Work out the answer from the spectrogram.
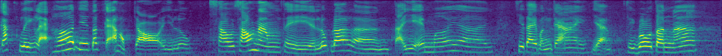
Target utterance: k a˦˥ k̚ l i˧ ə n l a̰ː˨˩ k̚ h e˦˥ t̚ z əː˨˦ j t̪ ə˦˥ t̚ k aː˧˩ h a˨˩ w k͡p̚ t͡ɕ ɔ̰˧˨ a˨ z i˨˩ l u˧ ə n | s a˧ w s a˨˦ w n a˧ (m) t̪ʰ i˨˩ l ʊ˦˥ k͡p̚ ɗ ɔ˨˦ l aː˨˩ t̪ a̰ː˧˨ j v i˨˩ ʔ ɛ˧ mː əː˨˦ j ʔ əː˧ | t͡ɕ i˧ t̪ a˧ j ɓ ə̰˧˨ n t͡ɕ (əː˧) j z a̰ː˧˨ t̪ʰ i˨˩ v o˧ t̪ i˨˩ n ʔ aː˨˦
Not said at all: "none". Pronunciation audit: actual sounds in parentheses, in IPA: m, aː˧

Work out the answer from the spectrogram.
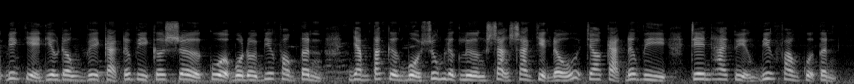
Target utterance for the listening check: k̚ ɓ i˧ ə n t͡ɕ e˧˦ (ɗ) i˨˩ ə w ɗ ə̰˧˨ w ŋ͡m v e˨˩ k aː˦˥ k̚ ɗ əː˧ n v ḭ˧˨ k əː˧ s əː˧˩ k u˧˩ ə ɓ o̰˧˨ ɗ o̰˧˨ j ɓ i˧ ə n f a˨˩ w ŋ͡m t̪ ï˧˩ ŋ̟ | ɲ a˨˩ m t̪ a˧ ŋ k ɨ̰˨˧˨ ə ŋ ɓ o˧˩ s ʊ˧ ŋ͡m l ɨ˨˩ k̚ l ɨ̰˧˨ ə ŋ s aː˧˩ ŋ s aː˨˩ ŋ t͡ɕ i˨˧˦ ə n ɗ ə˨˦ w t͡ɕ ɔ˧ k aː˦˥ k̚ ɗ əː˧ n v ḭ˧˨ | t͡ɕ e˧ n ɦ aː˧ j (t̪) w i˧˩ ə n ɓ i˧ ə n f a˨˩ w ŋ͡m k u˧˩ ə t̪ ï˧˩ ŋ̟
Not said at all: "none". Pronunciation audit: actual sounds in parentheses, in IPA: ɗ, t̪

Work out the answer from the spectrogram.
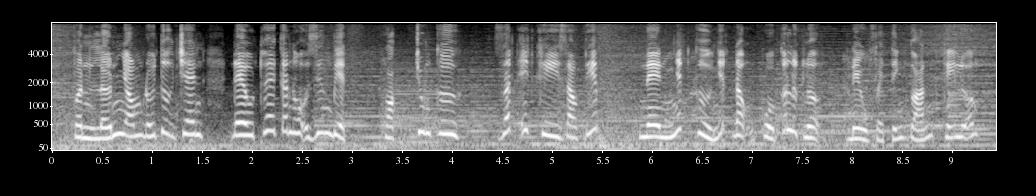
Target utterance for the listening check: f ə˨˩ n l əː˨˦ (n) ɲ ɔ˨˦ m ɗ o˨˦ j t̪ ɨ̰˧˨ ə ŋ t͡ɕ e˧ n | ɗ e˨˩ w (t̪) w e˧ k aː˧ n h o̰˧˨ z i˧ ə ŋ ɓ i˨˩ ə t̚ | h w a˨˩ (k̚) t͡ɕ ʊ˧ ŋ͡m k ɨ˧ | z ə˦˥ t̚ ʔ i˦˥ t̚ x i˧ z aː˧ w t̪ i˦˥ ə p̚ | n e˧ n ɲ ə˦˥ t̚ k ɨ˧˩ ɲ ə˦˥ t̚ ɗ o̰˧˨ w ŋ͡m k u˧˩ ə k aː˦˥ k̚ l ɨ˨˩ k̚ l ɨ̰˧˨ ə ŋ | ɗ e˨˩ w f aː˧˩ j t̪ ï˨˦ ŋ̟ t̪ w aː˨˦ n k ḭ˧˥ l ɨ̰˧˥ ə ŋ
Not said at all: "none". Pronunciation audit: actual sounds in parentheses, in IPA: n, t̪ʰ, k̚

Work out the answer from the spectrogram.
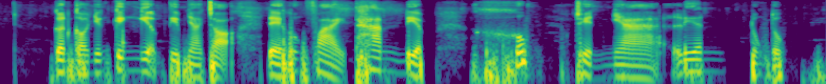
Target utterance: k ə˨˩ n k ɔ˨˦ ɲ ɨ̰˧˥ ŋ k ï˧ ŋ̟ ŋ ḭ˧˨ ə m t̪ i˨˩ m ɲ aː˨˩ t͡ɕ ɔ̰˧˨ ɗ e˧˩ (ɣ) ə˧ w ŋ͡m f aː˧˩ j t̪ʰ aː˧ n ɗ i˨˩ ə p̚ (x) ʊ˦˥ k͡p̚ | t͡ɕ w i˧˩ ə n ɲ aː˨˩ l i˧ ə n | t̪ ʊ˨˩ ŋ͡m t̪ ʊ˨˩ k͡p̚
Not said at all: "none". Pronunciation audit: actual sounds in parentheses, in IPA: x, x

